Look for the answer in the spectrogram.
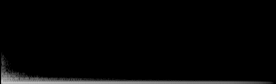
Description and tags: African Drum4
Single shot on african hand drum.
percussion, drum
